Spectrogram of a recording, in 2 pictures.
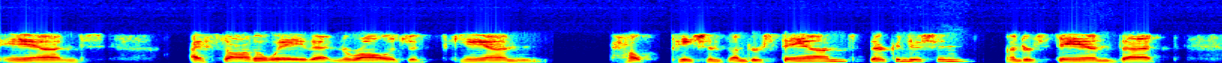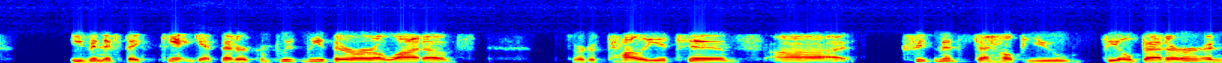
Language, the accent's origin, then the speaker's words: English; Hartford, Connecticut, United States; born there; Yeah, so, I was born in Connecticut at Hartford Hospital, the same place where I'm working now.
